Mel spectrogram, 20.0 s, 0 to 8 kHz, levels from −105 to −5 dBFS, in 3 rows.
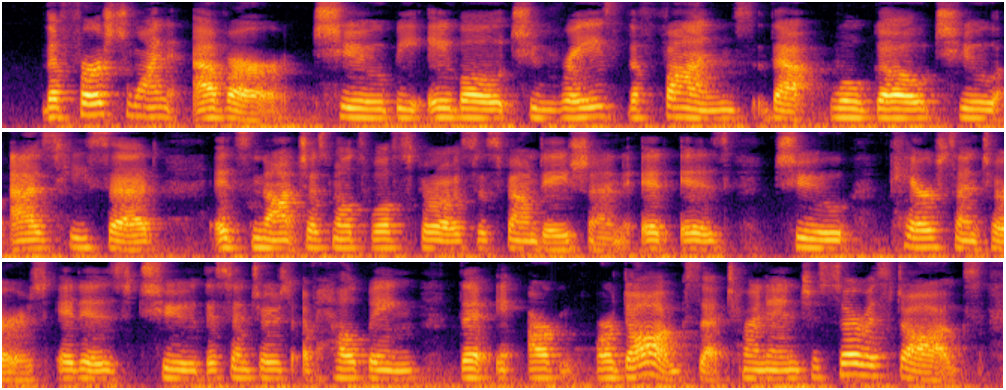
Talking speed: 135 wpm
